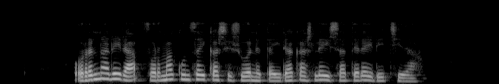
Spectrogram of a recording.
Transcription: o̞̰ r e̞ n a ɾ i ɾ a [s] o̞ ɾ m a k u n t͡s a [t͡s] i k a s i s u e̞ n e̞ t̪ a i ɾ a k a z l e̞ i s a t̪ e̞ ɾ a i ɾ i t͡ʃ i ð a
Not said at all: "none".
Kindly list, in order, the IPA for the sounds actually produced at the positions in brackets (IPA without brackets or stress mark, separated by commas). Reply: f, none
